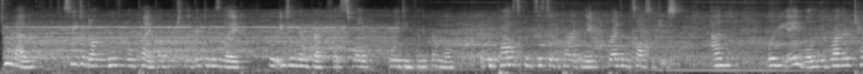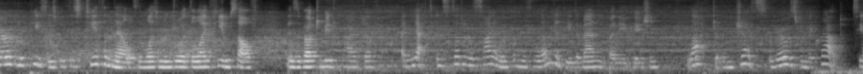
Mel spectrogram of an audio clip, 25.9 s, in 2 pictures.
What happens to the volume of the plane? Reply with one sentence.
The volume of the plane goes down.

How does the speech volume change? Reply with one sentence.
The loudness of the talking goes down.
